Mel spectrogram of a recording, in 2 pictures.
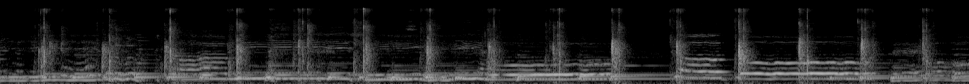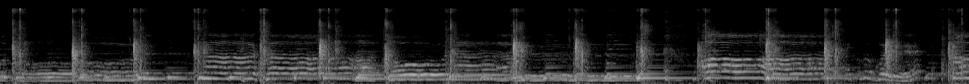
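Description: A man singing a Japanese song while strumming a ukulele, with several people clapping along in a steady beat.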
